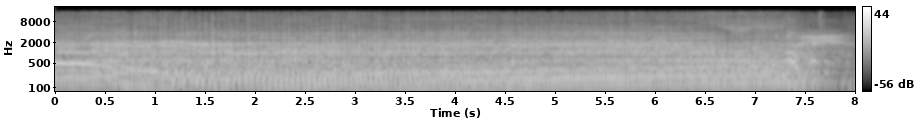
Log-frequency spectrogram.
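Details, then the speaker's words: Vintage American V-twin motorcycle, last run around 1992 (about 32 years idle), engine possibly not original, revved outdoors: deep, even thumping with steady firing that picks up smoothly as the throttle opens; normal, healthy running. "it sounds good when you open it up out there it's fast yeah well you can hear it fast man you can hear it"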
